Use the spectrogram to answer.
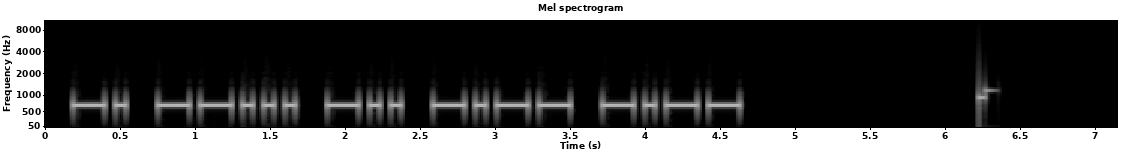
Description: Morse code, heard as a keyed tone, about 17 wpm, 700 Hz. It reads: N7DYY
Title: USA Call Signs - 5 Characters - 2x Character Spacing - 17wpm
